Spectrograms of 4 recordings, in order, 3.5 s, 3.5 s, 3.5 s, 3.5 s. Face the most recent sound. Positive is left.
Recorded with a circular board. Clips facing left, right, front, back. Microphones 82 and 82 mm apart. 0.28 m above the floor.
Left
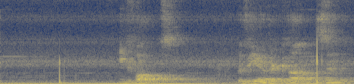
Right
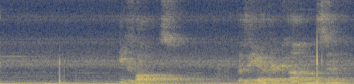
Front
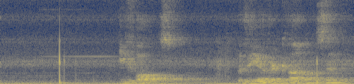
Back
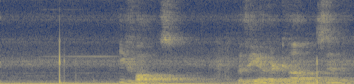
turn(degrees=10)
